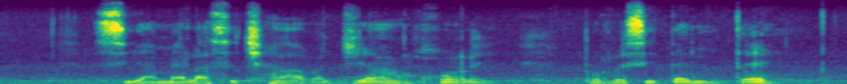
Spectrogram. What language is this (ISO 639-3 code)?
tsn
